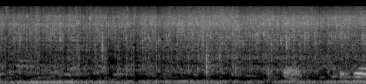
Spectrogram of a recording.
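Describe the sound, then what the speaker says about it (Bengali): Green chilies, nigella seeds and cumin seeds sizzle in hot oil for a Bengali chitol fish curry, a loud, steady frying crackle that holds unbroken throughout with no talk. "কাঁচা লঙ্কা, কালো জিরে, এমনি একটু জিরে ফোড়ন দিলাম"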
